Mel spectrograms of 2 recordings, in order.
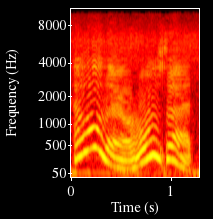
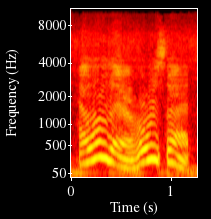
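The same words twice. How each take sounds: First: "Hello there, who is that" swooping very high then dropping; doubled inflection. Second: "Hello there, who is that" with ordinary rise and fall; natural pitch swing on HELLO THERE, WHO IS THAT; normal inflection. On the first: Demonstrator repeating the sentence, doubled swing on "Hello there, who is that". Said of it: "Two-to-one". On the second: Demonstrator repeating the sentence, normal swing on "Hello there, who is that". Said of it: "One-to-one". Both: Shown as a demonstration.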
